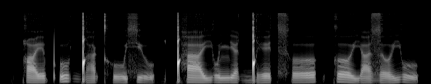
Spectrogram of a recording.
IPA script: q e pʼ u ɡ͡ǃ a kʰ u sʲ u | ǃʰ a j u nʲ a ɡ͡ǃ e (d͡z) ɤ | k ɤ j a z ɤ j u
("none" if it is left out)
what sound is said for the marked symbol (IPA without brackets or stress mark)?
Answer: t͡sʰ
